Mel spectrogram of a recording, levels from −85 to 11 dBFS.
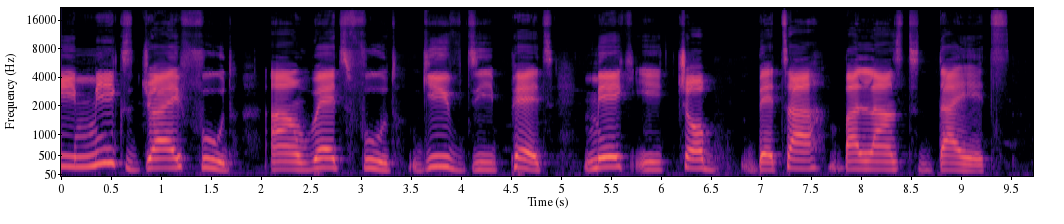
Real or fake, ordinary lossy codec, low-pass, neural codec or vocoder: real; none; none; none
